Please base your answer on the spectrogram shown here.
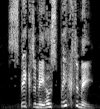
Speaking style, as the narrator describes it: cries Tom's young lady

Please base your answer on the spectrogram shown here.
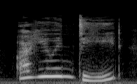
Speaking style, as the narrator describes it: cried he

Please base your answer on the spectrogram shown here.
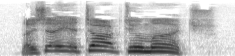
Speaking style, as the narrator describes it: he yelled

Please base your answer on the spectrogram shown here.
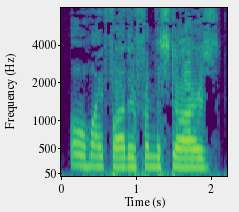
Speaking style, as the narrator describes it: she cried

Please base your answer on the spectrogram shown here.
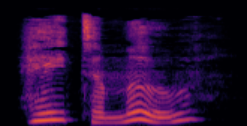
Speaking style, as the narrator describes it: sighed Sally Carrol lazily

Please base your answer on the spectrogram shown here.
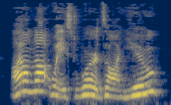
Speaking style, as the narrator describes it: he roared

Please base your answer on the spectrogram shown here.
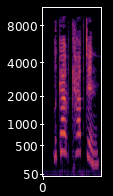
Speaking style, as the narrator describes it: he cried

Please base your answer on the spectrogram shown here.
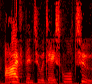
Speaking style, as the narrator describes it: said Alice

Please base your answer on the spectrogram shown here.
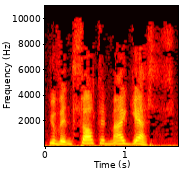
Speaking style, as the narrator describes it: she cried

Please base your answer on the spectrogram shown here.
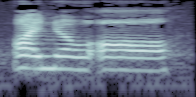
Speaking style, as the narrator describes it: the bull groaned

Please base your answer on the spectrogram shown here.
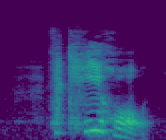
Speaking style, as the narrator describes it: cried

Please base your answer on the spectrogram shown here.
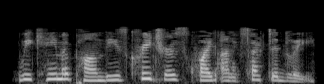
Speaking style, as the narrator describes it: he replied

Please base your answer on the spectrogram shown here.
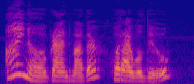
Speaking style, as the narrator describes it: said eagerly

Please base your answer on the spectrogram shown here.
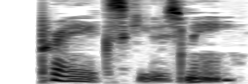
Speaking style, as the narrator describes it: answered the doctor quietly

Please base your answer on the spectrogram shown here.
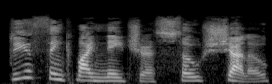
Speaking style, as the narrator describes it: cried Dorian Gray angrily

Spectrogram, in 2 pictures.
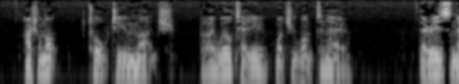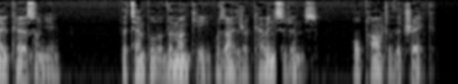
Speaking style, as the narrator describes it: after a silence said quietly

